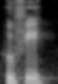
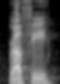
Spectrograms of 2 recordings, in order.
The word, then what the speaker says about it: Ruffy: nerd uh Huffy Huff hoofy ruffy he's Brazilian so we don't pronounce the r but uh Huffy is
